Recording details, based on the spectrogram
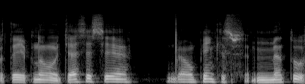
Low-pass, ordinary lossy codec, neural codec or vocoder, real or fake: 10.8 kHz; Opus, 64 kbps; none; real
